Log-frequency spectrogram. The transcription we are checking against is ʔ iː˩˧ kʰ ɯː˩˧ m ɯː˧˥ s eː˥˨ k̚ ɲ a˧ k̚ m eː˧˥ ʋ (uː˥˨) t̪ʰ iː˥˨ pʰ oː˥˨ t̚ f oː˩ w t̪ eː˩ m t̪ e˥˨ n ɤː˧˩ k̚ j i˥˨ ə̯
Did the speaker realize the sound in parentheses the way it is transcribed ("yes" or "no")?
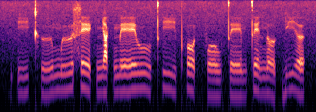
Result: yes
